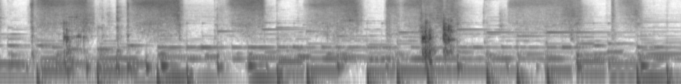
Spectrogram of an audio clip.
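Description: Wallpaper smoothing brush swept across freshly hung wallpaper in repeated rubbing strokes, about one a second. Soft background music with held notes plays underneath.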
